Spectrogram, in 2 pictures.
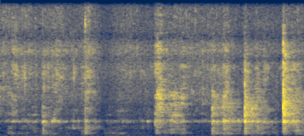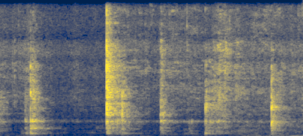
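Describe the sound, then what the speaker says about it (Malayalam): A spoon stirs vegetable kurma with salt and green chillies in a pan, clinking and scraping against the metal in quick irregular strokes, close up, with a faint hiss beneath. "നല്ലതുപോലെ ഒന്ന് ഇളക്കി യോജിപ്പിക്കാം."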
